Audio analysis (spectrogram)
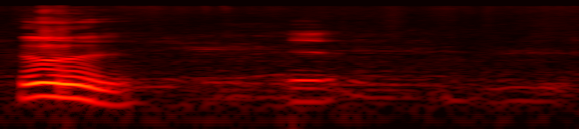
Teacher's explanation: when you say l, the sides of the tongue fold. You know? Imagine some sheet of cloth, some curtain, okay, which is still in the contact in center, but it folds like this.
